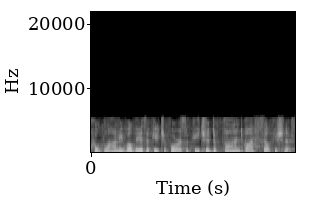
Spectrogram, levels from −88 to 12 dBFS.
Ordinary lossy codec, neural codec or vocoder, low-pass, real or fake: AAC, 32 kbps; autoencoder, 22.05 kHz, a latent of 192 numbers a frame, VITS, trained on one speaker; 5.4 kHz; fake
